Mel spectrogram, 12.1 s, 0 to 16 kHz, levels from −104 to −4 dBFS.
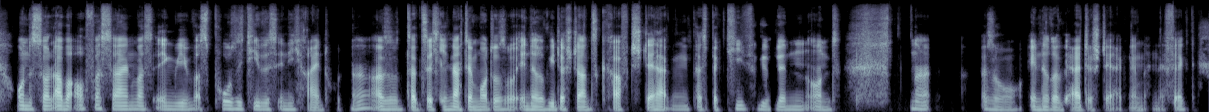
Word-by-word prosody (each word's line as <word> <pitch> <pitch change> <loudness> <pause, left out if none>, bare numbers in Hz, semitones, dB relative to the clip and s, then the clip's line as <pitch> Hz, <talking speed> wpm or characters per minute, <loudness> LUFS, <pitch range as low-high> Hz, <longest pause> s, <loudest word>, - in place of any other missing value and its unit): Und 115 -2 0
es 105 - +5
soll 110 -1 +2
aber 110 -2 +5
auch 115 - -2
was 125 -1 +2
sein, 110 0 +3
was 105 0 -2
irgendwie 105 0 0
was - - +1
Positives 110 -4 -4
in 110 - -9
dich 100 0 -7
reintut, 80 -2 -3
ne? 130 +6 -7
Also, 100 0 +1
tatsächlich 95 - +3
nach 95 -2 +7
dem 95 -1 +3
Motto 95 +1 0
so 100 - -3
innere 95 -1 +2
Widerstandskraft 95 -1 +2
stärken, 100 -2 +2
Perspektive 115 +2 -5
gewinnen 95 -2 -3
und, 90 -2 -5 0.7
ne, - - -3 0.5
also, 90 -3 -8
innere 90 -3 0
Werte - - +3
stärken - - -2
im - - -11
Endeffekt. - - -5
100 Hz, 170 wpm, -31 LUFS, 95-110 Hz, 0.7 s, nach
